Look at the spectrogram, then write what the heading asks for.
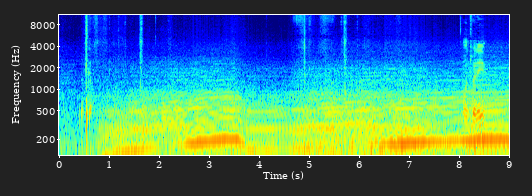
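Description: A 2023 BMW X1 23i in its sportiest drive mode accelerates hard from 45 km/h on a German autobahn, the engine note climbing steadily through gears with brief dips at shifts, loud and close from inside the cabin.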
